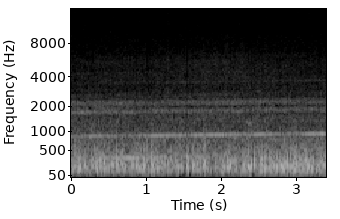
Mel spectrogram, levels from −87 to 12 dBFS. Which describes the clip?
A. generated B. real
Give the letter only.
B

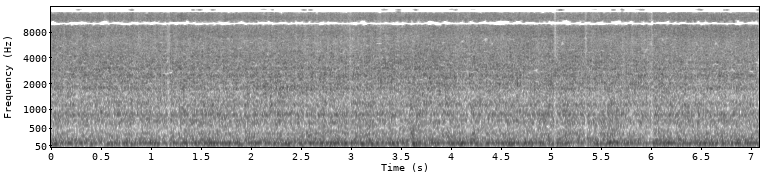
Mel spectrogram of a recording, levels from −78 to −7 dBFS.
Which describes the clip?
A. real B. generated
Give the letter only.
A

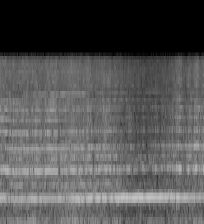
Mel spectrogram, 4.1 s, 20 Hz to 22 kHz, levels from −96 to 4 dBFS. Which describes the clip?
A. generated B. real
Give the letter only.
A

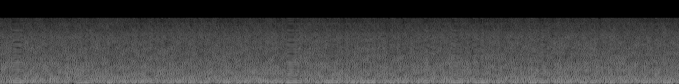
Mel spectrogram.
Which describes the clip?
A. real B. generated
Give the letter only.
B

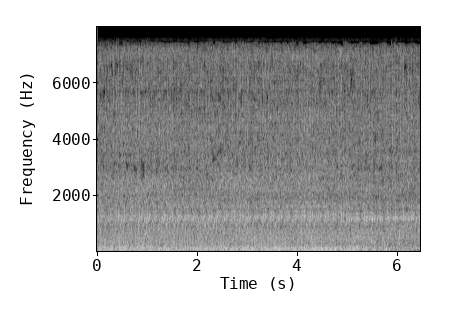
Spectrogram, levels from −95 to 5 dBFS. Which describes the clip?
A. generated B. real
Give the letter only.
A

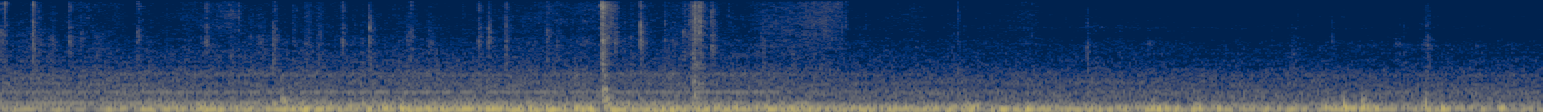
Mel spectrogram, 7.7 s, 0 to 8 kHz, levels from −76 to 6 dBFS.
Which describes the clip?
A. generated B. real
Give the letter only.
B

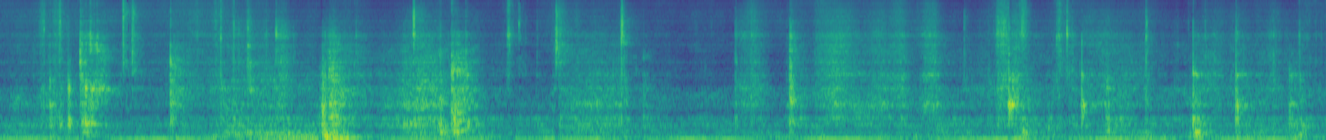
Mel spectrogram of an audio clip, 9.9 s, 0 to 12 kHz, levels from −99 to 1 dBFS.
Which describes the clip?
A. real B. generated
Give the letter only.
B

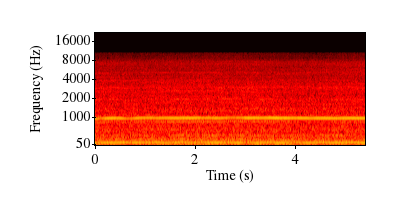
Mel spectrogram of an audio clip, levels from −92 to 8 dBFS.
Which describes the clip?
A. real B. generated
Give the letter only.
A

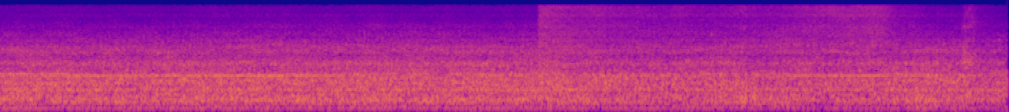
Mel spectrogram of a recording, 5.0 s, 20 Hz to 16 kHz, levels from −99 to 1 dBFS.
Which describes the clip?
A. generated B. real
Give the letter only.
A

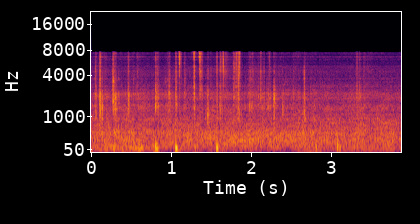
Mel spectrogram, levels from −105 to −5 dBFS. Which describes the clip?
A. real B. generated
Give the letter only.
B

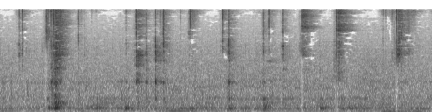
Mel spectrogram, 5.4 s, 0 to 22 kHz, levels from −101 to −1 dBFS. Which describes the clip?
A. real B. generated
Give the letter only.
B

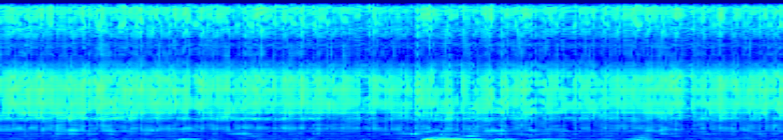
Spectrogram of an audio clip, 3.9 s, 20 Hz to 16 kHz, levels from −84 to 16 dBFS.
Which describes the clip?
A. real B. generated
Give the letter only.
B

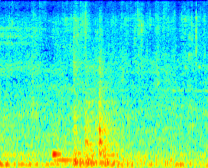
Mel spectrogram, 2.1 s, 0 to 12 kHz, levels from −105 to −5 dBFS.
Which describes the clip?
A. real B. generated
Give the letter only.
A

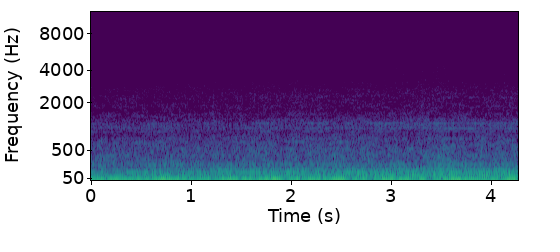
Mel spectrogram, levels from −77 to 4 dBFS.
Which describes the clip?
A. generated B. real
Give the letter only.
A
